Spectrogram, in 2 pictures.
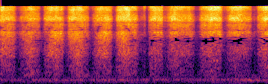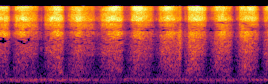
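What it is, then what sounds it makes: Woven rug being scrubbed. A yellow-gloved hand scrubs a small, patterned woven rug that is wet and soapy with a small hand brush. The strokes come in a steady back-and-forth rhythm of about four per second, each a bright, wet, scratchy swish with a faint low undertone.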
